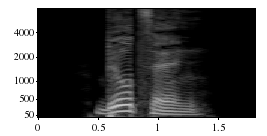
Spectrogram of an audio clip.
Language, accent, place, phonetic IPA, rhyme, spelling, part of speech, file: German, Germany, Berlin, [ˈbʏʁt͡sl̩n], -ʏʁt͡sl̩n, Bürzeln, noun, De-Bürzeln.ogg
- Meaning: dative plural of Bürzel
